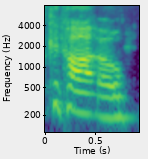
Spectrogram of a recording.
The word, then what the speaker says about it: cacao: or cacao say it how do you say it it's cacao yeah it's yeah so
